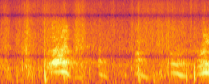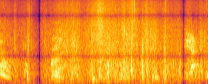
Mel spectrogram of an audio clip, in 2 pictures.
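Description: Bodies scuffle and thud on dry leaves.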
